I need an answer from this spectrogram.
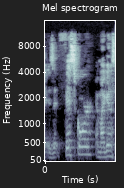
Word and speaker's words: Fiscor: Is it Fiscor? Am I going to say that right? Okay, good. Kevin Fiscor with Fiscor Plumbing and Air.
